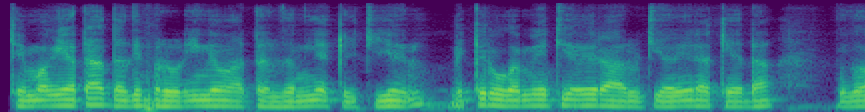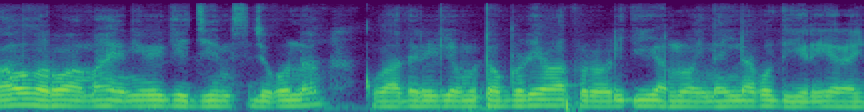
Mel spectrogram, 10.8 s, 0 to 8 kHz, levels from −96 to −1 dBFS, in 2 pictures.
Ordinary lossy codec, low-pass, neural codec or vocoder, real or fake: none; 7.2 kHz; codec, 44.1 kHz, 2.6 kbps, DAC; fake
